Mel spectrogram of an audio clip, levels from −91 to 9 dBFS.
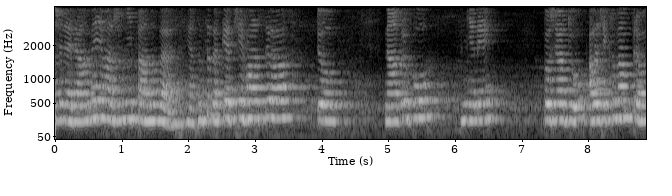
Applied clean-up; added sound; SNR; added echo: none; none; none; reverberation time 1.9 s.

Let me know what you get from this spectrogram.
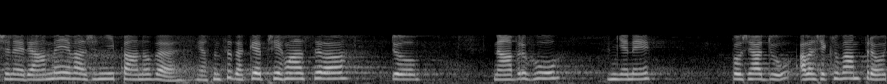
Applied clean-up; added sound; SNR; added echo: none; none; none; none.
